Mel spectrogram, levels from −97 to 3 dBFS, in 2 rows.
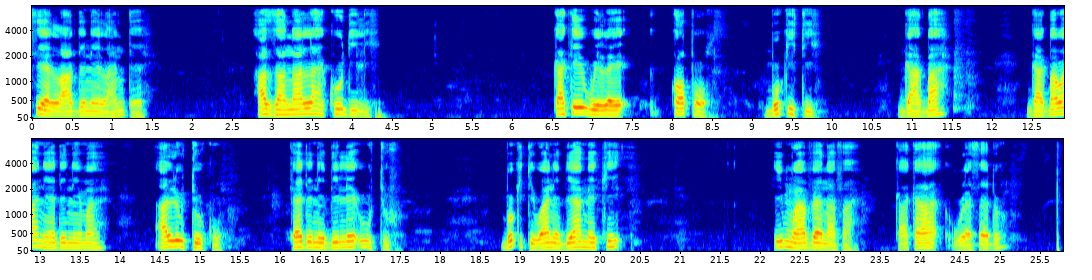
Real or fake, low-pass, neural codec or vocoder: real; 7.2 kHz; none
